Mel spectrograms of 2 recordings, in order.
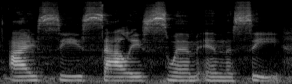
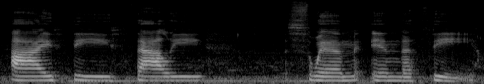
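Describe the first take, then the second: First: The s sounds are clear, crisp hissing sounds. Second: The s sounds come out as th sounds.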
